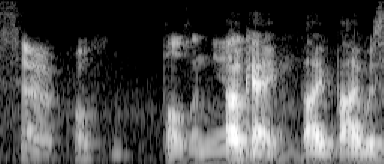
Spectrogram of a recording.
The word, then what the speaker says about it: Paulson: No, it's Sarah Paulson. Paulson, yeah. Okay, I was like... Oh. Rhymes with Adrian Coulson.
